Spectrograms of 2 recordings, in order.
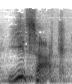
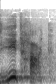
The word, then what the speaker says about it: Yitzhak: And so in Hebrew, Isaac, we pronounce it in English, is pronounced in Hebrew, Yitzhak.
